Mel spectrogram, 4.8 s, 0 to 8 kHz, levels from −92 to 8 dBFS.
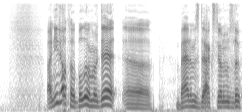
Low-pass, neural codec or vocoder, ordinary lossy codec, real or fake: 7.2 kHz; codec, 16 kHz in and 24 kHz out, 0.4 kbps, LongCat-Audio-Codec, two codebook decoder; none; fake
